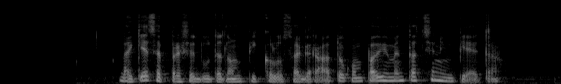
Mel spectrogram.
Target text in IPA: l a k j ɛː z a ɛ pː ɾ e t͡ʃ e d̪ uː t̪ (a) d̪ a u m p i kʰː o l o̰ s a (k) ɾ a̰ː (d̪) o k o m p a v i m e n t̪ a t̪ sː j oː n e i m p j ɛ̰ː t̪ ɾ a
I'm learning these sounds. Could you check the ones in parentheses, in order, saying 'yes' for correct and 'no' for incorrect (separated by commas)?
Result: yes, no, no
